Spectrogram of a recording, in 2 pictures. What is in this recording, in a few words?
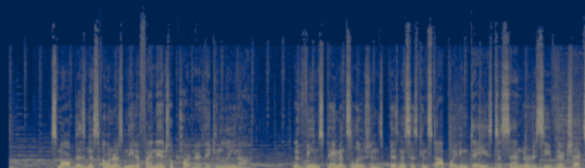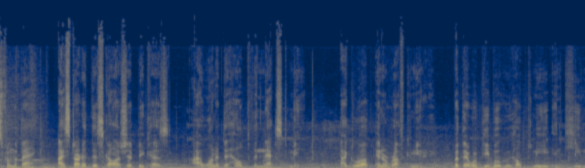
Commercial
